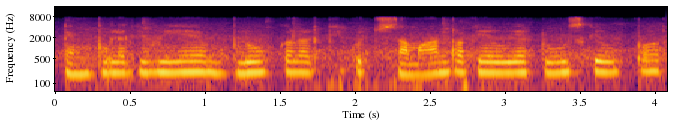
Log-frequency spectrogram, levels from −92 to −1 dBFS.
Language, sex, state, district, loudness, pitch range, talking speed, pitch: Hindi, female, Bihar, Katihar, -16 LUFS, 200-210 Hz, 220 wpm, 205 Hz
